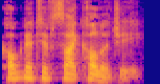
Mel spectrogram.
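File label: "cognitive psychology", British English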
